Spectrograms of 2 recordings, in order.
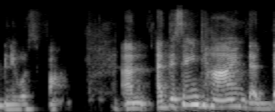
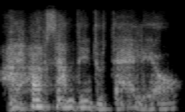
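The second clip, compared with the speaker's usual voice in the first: breathy hushed whisper from the back seat; retold whisper; 6 dB quieter than usual. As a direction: whisper it like a secret. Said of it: "Why are we whispering?".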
